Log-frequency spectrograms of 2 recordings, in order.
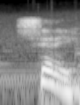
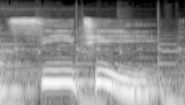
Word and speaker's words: city: It's city. City. Quickly, city. Not CT.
